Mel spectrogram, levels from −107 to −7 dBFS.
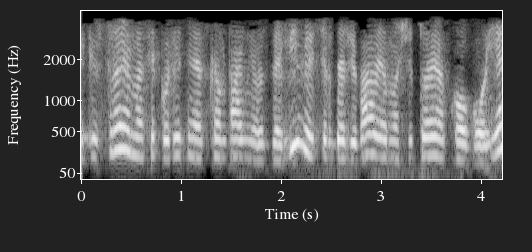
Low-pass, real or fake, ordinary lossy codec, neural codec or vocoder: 3.6 kHz; fake; MP3, 24 kbps; codec, 16 kHz, 2 kbps, FreqCodec, smaller model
